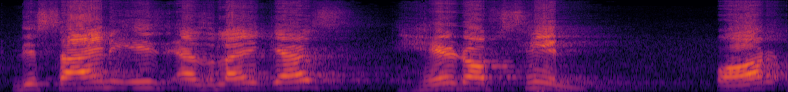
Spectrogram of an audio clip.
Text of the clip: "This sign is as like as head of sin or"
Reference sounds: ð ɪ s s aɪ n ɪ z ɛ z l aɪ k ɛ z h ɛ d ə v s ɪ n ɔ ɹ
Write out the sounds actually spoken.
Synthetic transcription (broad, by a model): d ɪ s s aɪ n ɪ z ɛ z l aɪ k ɛ z h ɛ d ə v s ɪ n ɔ ɹ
